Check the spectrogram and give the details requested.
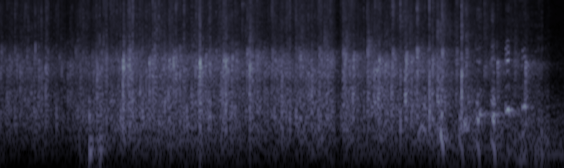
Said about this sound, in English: Big round of applause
